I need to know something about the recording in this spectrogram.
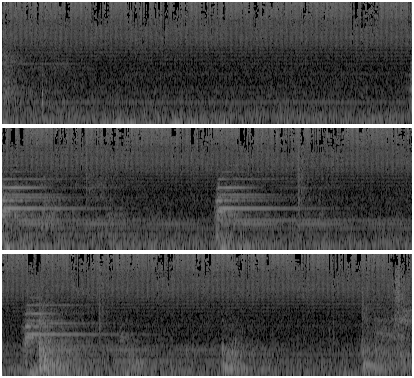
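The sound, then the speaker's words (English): A church bell that calls people to prayer tolls slowly, about four strikes spaced roughly two seconds apart, each ringing out with a long humming decay over a steady background hiss; no one speaks. “Or the ancient gong of the bell that calls people to prayer even today.”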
